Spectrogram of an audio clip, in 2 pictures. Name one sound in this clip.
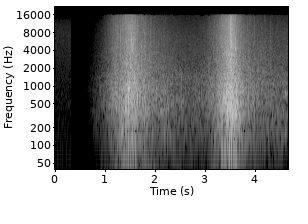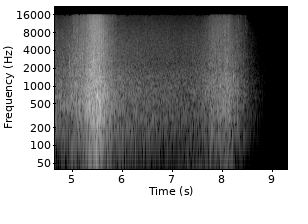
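Water splashes and rushes in swelling bursts.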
